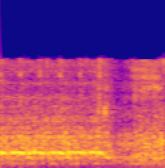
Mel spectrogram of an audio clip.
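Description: A sewing machine stitches a seam on a fabric tote bag, a loud close mechanical whir running steadily for about a second before slowing and easing off.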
